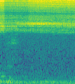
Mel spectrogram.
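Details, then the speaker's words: Portable mesh nebulizer running in adult mode: a very quiet, steady, high-pitched hiss. "here we have the on and off button there are two settings depending on whether you are using the device for an adult or for a child press the button once for the adult mode"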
